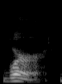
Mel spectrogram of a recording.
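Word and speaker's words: Wuhr: How do you pronounce it? – Wur. – I always say Wooher. – Yeah, it's W-U-H-R.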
